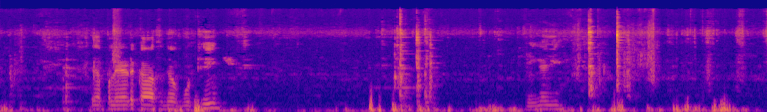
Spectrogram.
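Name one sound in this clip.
Metal parts clink and rattle.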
